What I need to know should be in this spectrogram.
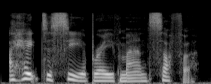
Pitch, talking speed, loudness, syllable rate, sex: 180 Hz, 225 wpm, -19 LUFS, 5.5 syllables/s, female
